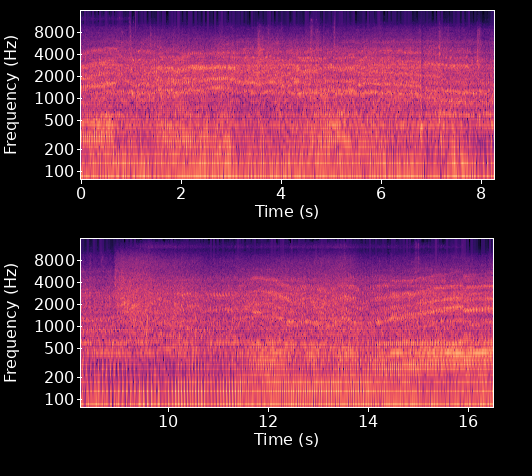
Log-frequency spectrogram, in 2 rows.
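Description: Honda CRF250 Rally's single-cylinder four-stroke engine running while the bike is ridden, its revs rising and falling with the throttle. About halfway through the revs drop low, then climb again near the end.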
